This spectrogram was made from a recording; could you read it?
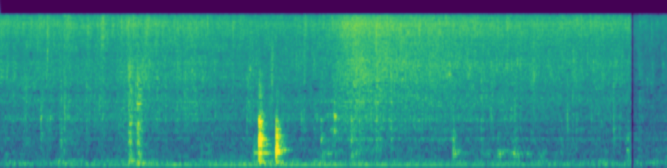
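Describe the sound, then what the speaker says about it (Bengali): Onion fries in a pan of oil with cardamom, cinnamon, cloves and black cumin, a steady close sizzle punctuated by a few sharp stirring knocks. "ভেজে নিচ্ছি সামান্য পরিমাণে পেঁয়াজ।"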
